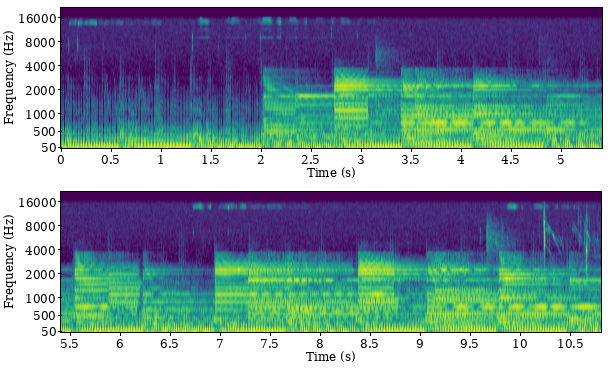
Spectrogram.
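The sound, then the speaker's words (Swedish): A horseback electro music track plays continuously with a steady pulsing synth rhythm, layered sustained tones and bright effects, loud with no talking. “Vi kör eh, lite horseback. elektro”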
